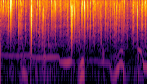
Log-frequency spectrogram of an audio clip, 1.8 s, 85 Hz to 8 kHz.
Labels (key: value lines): label: biophony, cascading saw
recorder: SoundTrap 600 or HydroMoth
